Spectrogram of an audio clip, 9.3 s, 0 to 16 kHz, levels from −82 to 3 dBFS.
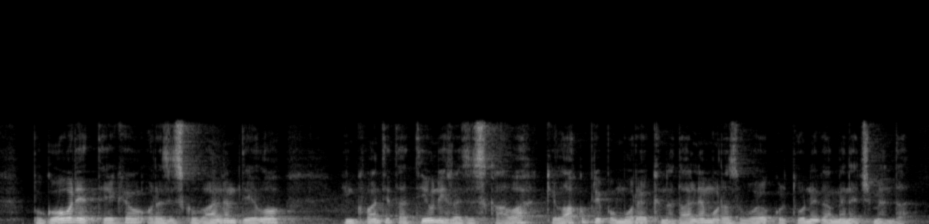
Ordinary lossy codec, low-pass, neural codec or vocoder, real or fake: none; 7.2 kHz; none; real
